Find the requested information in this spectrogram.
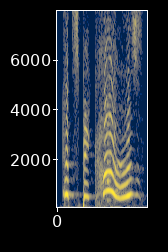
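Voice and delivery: very high, slow, squeaky voice; dramatic fairy voice. A narrator's reading. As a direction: build suspense like a tiny fairy. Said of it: "she paused".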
